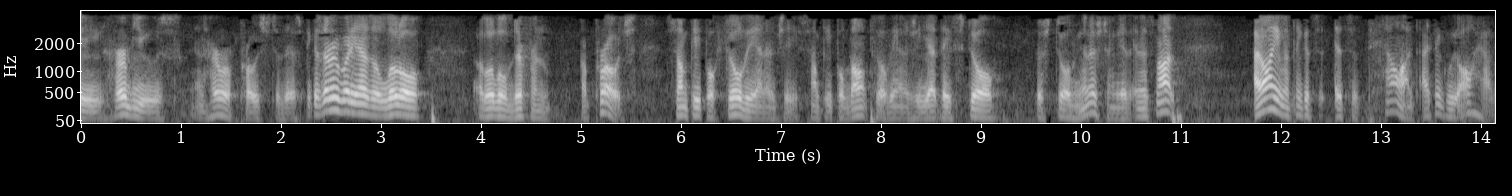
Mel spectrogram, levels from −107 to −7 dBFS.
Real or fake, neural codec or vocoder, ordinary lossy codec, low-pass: fake; codec, 16 kHz, 16 kbps, FunCodec, trained on LibriTTS, 50 frames a second; MP3, 24 kbps; 3.6 kHz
